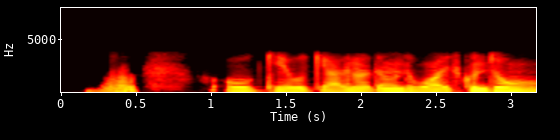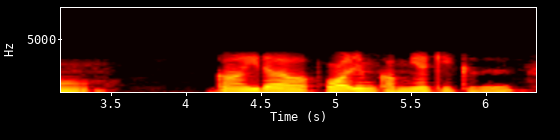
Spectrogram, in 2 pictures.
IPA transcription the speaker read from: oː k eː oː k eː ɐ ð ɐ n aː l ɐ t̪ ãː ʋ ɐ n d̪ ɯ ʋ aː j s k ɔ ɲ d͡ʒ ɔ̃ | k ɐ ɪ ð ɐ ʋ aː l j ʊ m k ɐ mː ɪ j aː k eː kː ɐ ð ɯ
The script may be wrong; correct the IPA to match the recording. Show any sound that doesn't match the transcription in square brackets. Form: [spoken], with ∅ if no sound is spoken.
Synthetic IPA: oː k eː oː k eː ɐ ð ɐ n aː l ɐ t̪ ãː ʋ ɐ n d̪ ɯ ʋ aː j s k ɔ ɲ d͡ʒ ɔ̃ | k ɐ ɪ ð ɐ ʋ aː l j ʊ m k ɐ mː ɪ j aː k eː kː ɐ ð ɯ

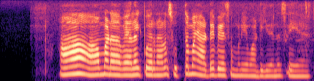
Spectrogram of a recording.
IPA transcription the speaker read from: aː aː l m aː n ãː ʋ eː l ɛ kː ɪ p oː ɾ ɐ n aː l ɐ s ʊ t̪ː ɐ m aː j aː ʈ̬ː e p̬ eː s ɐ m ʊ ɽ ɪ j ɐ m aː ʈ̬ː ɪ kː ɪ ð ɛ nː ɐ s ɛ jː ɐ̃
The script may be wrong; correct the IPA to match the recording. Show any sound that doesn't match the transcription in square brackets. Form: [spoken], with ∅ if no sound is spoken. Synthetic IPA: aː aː [∅] m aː n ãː ʋ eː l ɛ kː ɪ p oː ɾ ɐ n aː l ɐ s ʊ t̪ː ɐ m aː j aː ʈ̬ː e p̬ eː s ɐ m ʊ ɽ ɪ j ɐ m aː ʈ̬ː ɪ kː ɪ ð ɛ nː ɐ s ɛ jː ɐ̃

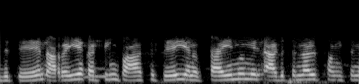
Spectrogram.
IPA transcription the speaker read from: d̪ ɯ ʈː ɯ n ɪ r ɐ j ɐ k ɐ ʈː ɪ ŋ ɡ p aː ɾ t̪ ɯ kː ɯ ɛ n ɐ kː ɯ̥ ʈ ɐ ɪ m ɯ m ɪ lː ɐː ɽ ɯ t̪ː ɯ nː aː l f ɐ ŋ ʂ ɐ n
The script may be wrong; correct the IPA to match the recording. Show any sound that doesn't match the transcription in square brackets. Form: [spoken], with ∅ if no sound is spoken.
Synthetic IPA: d̪ ɯ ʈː ɯ n ɪ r ɐ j ɐ k ɐ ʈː ɪ ŋ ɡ p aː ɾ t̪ ɯ [ʈː] ɯ ɛ n ɐ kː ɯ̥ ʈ ɐ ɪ m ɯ m ɪ lː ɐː ɽ ɯ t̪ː ɯ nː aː l f ɐ ŋ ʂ ɐ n

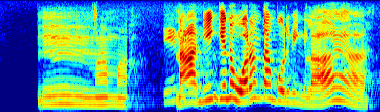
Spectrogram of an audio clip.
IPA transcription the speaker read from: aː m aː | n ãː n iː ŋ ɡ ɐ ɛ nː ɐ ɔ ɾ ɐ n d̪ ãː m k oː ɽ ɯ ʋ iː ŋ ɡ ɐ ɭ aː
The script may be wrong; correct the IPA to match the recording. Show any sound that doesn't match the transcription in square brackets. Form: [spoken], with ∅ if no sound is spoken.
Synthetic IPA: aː m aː | n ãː n iː ŋ ɡ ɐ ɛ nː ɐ ɔ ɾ ɐ n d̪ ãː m [p] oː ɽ ɯ ʋ iː ŋ ɡ ɐ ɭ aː

